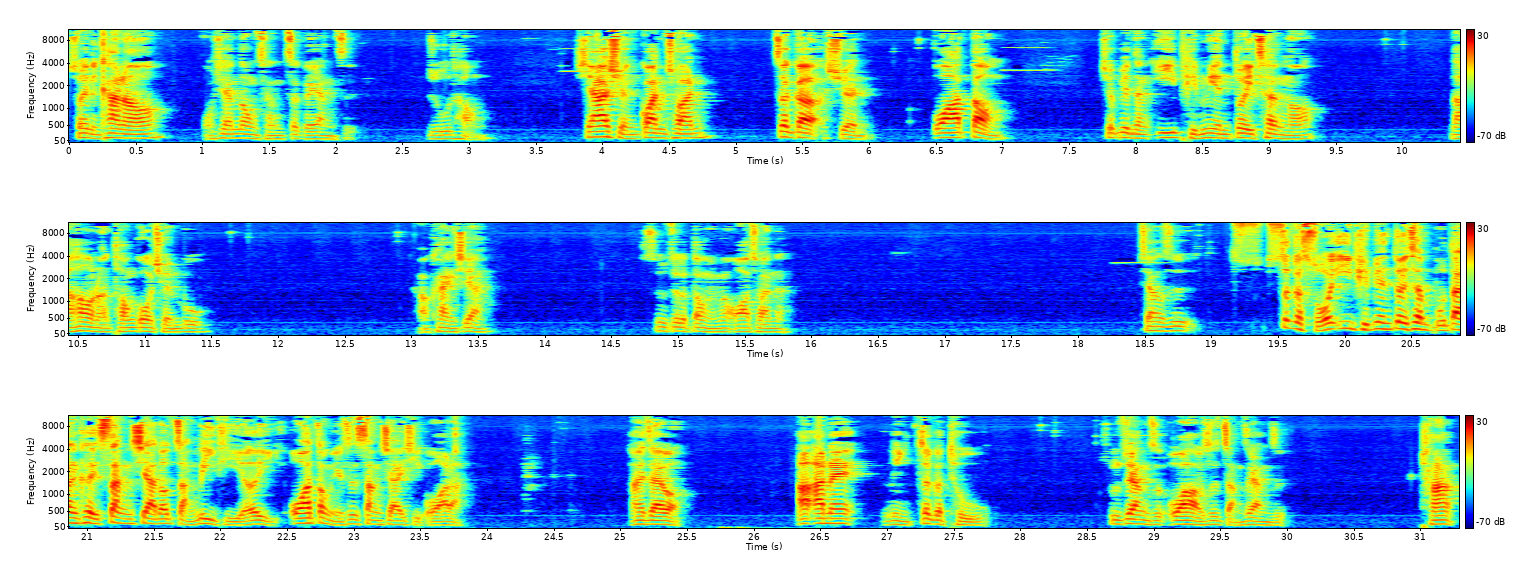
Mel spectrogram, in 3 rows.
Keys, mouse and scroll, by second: 0.0 super+3, 1.7 click, 2.6 click, 6.2 click, 9.8 click, 10.8 click, 11.5 click, 12.8 click, 13.4 click, 13.4 right click, 14.2-19.0 middle drag, 27.1 click, 28.0 click.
